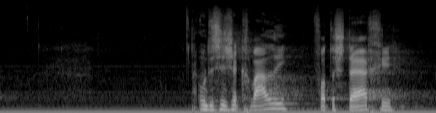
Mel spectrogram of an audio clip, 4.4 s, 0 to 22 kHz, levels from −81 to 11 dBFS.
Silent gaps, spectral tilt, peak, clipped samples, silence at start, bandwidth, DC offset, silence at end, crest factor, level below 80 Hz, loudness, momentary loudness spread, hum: none; -4.5 dB/octave; -8 dBFS; under 0.1%; 0 s; 17 kHz; under 0.1%; 0 s; 20 dB; -40 dBFS; -26 LUFS; 21 LU; none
